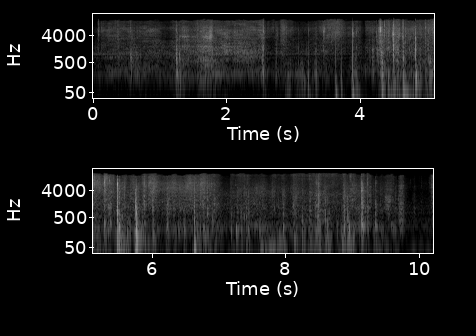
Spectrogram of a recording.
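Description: Cardboard box being opened and its packing handled: cardboard flaps and papers rustling and scraping, with irregular knocks and taps that come thickest from about four seconds in.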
